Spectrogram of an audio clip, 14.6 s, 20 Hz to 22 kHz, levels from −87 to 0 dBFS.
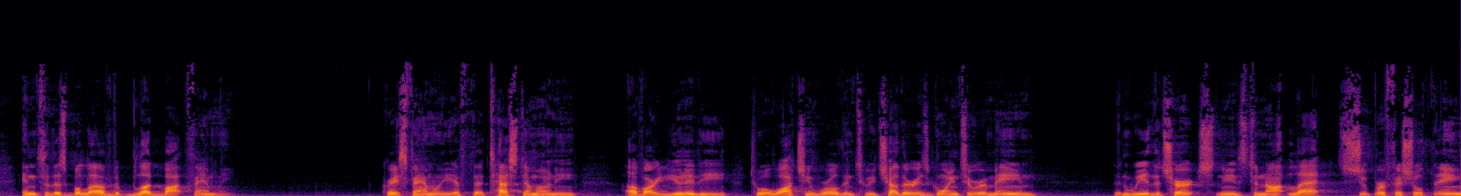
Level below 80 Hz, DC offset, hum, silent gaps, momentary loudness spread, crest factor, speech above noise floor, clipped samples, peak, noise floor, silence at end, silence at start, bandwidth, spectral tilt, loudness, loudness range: -60 dBFS; under 0.1%; none; none; 11 LU; 20 dB; 34 dB; under 0.1%; -6 dBFS; -59 dBFS; 0 s; 0.2 s; 15 kHz; -6 dB/octave; -26 LUFS; 3 LU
